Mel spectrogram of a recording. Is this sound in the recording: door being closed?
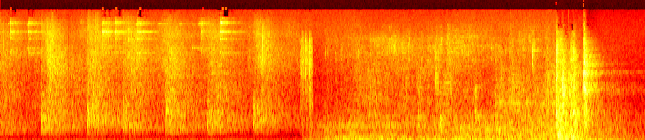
yes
